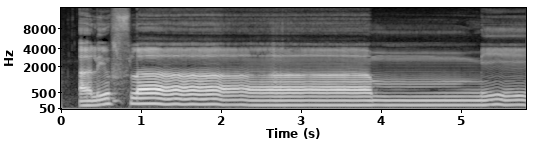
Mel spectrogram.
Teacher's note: Jadi ini tidak dibaca alama tapi dibaca huruf asli hijaiyahnya. Ini alif ya, alif dibaca tidak panjang, alif pendek saja. Kemudian lamnya ini dibaca 6 harokat ya. Ini namanya adalah mad lazim mutsaqal harfi ya, dibaca 6 harokat.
